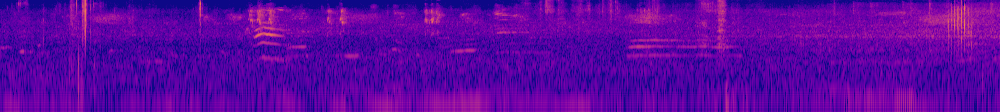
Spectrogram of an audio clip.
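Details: Affectionate male street cat giving several soft, short rising meows, some faint and drawn out, over steady low rumbling background noise with scattered outdoor sounds.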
